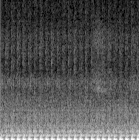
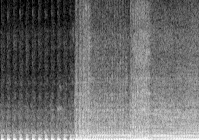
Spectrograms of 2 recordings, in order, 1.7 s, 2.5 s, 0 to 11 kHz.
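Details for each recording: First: Honda Grom with erratic idle and engine light, throttle position reading about 9.4 and revs about 1800: fast, surging idle set too high, idle screw being turned down toward about 1600 rpm. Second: Honda Grom single after the throttle position sensor fault was fixed: even, very stable idle pulse, a quick rev that rises and settles cleanly, then back to smooth idle.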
